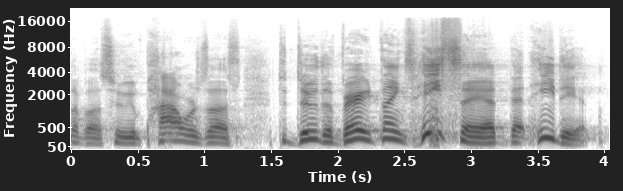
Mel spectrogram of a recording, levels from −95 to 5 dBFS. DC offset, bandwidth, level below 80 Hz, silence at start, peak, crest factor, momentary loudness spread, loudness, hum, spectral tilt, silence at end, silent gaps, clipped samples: under 0.1%; 17.5 kHz; -76 dBFS; 0 s; -12 dBFS; 18 dB; 10 LU; -30 LUFS; none; -5 dB/octave; 0.2 s; none; under 0.1%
